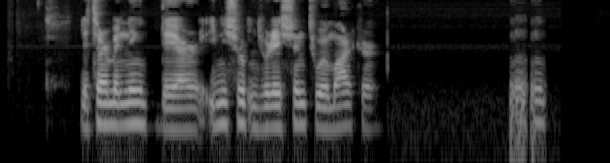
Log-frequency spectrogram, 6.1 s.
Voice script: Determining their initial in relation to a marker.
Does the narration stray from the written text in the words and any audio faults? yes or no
yes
